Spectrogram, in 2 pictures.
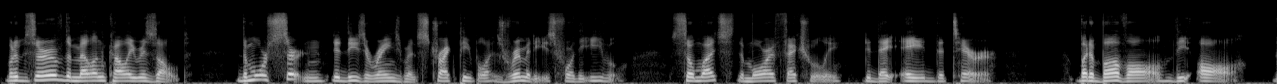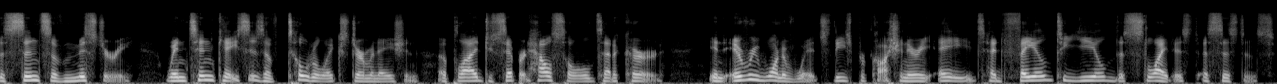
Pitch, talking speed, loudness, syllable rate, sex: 160 Hz, 150 wpm, -19 LUFS, 5.3 syllables/s, male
